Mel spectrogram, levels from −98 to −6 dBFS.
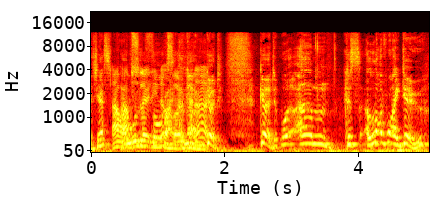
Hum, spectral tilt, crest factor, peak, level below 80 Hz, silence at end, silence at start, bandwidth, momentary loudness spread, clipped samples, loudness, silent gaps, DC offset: none; -4 dB/octave; 12 dB; -8 dBFS; -36 dBFS; 0 s; 0 s; 12.5 kHz; 6 LU; under 0.1%; -21 LUFS; none; under 0.1%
